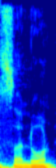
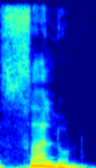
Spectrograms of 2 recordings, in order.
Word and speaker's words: salón: palabra salón la palabra salón es una palabra aguda porque no se dice salón se dice salón con mucho énfasis en la última sílaba terminan n entonces debemos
